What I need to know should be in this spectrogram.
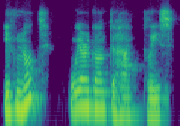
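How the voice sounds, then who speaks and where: Male teacher in his thirties, slow and husky, muffled webcam sound. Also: a little high. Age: 30s. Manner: slow, patient, tags sentences with "right?". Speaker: English teacher. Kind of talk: online class explanation. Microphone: video call webcam. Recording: dull lo-fi video call audio.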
